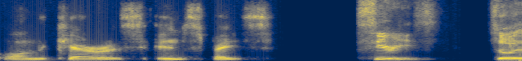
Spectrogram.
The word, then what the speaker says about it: Ceres: Series. So it's CERES is pronounced series, like television series.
